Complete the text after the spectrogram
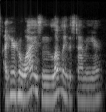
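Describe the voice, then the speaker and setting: A man's voice: medium pitch, animated, a little fast, highs cut off, slight background noise. A man improvising narration as game master of a tabletop roleplaying session.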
